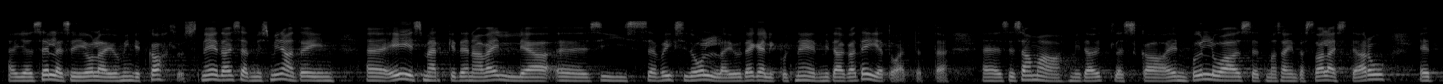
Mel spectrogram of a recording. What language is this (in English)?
Estonian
